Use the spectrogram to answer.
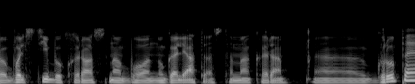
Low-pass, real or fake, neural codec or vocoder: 5.4 kHz; real; none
